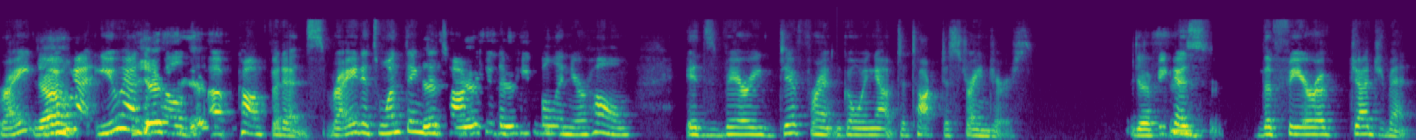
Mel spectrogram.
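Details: Adult woman speaking, with a brief reply from a second adult; ordinary conversational speech.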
